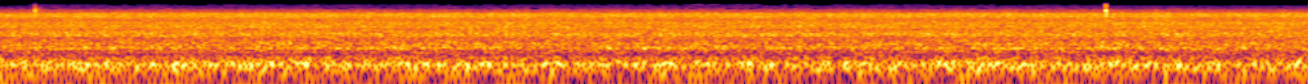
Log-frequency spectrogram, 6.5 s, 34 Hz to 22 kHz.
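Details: Coleman DGAX056BDTA manufactured-home furnace, constant-torque ECM blower after 24-volt tap moved from high to a lower (yellow) setting: steady even rush of air with low hum, no rattle or surging; normal blower operation.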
